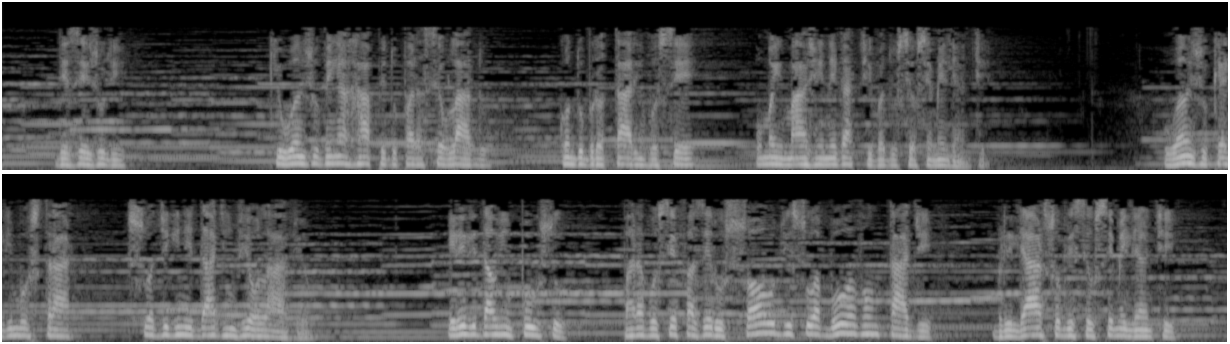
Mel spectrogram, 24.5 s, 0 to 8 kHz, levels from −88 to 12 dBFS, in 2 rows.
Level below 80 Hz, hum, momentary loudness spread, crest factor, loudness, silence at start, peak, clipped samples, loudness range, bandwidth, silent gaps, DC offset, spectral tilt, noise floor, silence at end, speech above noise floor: -42 dBFS; none; 15 LU; 20 dB; -21 LUFS; 0 s; -2 dBFS; under 0.1%; 4 LU; 5.2 kHz; none; under 0.1%; -11.5 dB/octave; -55 dBFS; 0 s; 35 dB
